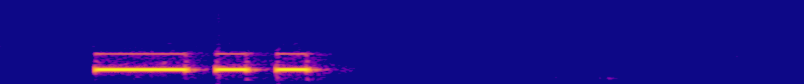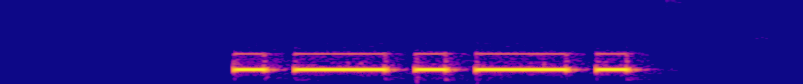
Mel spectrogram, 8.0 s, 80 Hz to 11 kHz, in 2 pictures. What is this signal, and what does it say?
Morse code, heard as a keyed tone, about 8 wpm, 650 Hz. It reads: D <AR>
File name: jh8cbh / 2025cw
